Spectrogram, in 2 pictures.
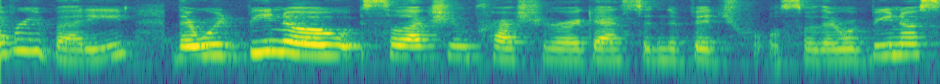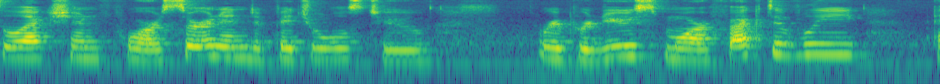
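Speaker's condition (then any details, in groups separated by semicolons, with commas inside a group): No condition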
